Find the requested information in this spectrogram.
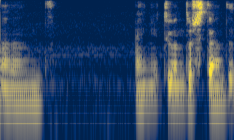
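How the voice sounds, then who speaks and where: The voice has a dark, mellow tone. It carries a non-native accent. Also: man. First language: not English. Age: 30s. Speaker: vlogger. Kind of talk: personal testimony. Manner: slow; halting.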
